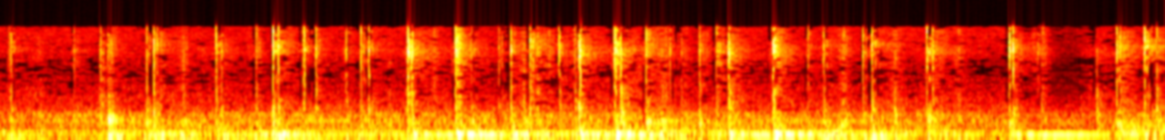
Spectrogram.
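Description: Long acrylic nails and fingertips type on the hollow key caps of a dark grey plastic laptop keyboard, producing rapid, uneven bright clicks and clacks. A steady low hum runs quietly underneath the continuous tapping.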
